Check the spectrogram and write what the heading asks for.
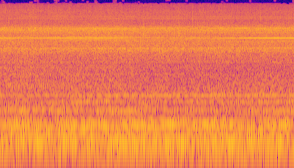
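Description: Steady loud hum of running machinery, a low roar with a thin, constant high whine over it, unchanging throughout.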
